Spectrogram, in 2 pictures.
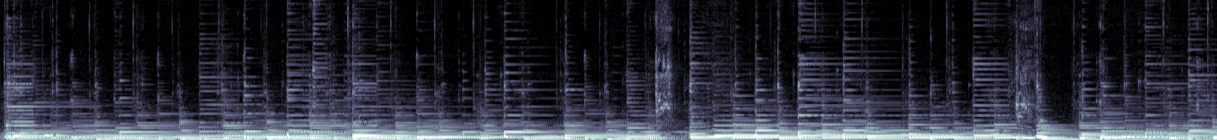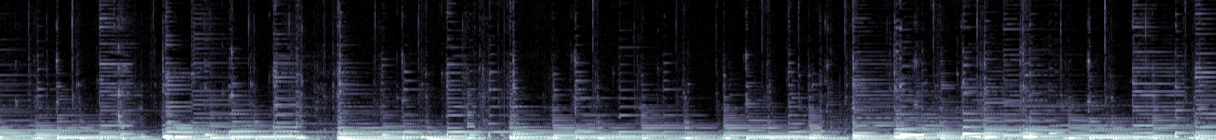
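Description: Background music: a light plucked-string tune over low held bass notes that change every few seconds.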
